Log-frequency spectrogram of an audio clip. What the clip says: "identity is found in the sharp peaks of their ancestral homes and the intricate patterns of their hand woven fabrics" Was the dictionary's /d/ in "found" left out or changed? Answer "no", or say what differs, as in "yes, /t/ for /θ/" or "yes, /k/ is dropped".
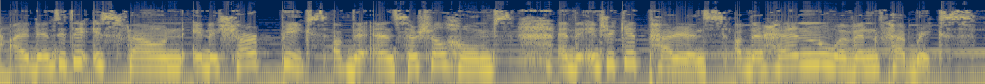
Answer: no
